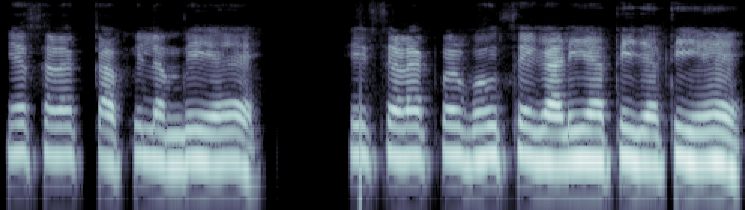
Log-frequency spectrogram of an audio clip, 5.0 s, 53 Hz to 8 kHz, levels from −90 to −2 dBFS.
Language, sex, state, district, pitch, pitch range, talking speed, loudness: Hindi, male, Bihar, Saran, 175 Hz, 165-190 Hz, 145 wpm, -21 LUFS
